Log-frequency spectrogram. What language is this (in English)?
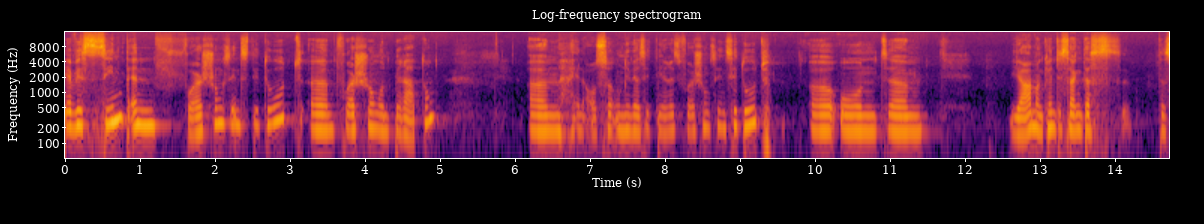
German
